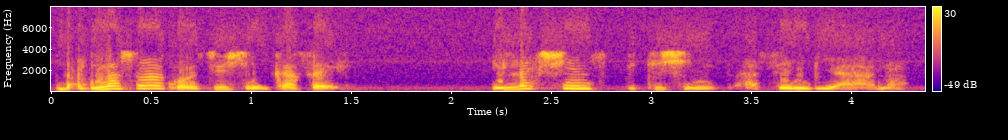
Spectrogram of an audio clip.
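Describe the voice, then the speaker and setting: A man's voice: a little high, very animated, fairly quick, a little mellow, husky, no room sound, rough recording. A man with a Ghanaian accent explaining emphatically in a radio interview, repeating phrases and asking rhetorical questions as he switches between Twi and English. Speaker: political interviewee.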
